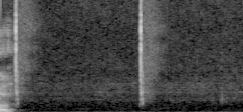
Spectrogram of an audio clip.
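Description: Two single clicks of a computer mouse, one just after the start and one about a second and a half in, with faint room tone between.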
